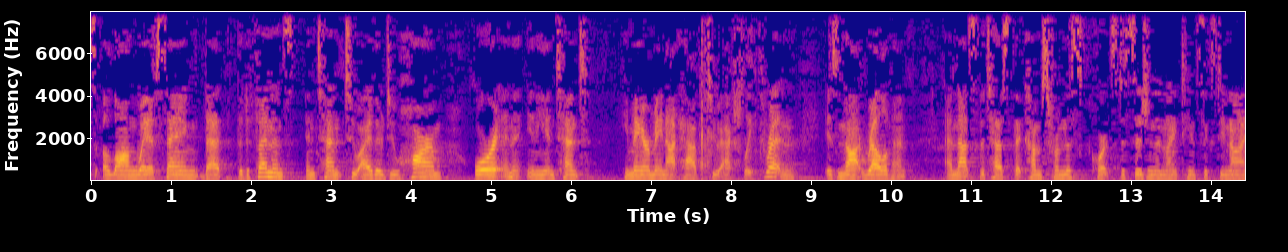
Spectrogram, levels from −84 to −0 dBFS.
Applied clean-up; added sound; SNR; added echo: none; none; none; none.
